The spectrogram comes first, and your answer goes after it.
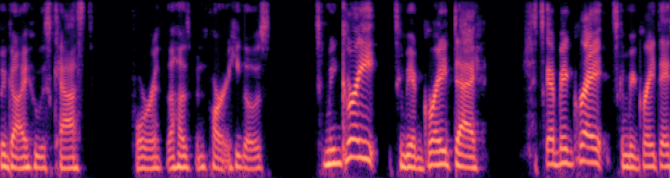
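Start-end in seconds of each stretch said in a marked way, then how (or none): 3.1-6.7 heavily sarcastic, dripping, put-on optimistic tone. Act out the husband with construction going on outside the window, imitating a really sarcastic fella. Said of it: "he played a really sarcastic fella".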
